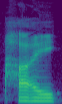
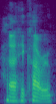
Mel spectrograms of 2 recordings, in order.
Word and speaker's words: Hikaru: It's the summer that Hikuru. No, Hikuru died. Is that how you pronounce it? Hikaru. Hikaru. Thank you.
